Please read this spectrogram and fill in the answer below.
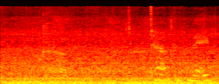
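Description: Airliner cabin noise: a steady low engine rumble with a constant hum running through it, and faint voices over the top.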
